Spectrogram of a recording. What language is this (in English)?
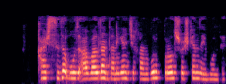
Uzbek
